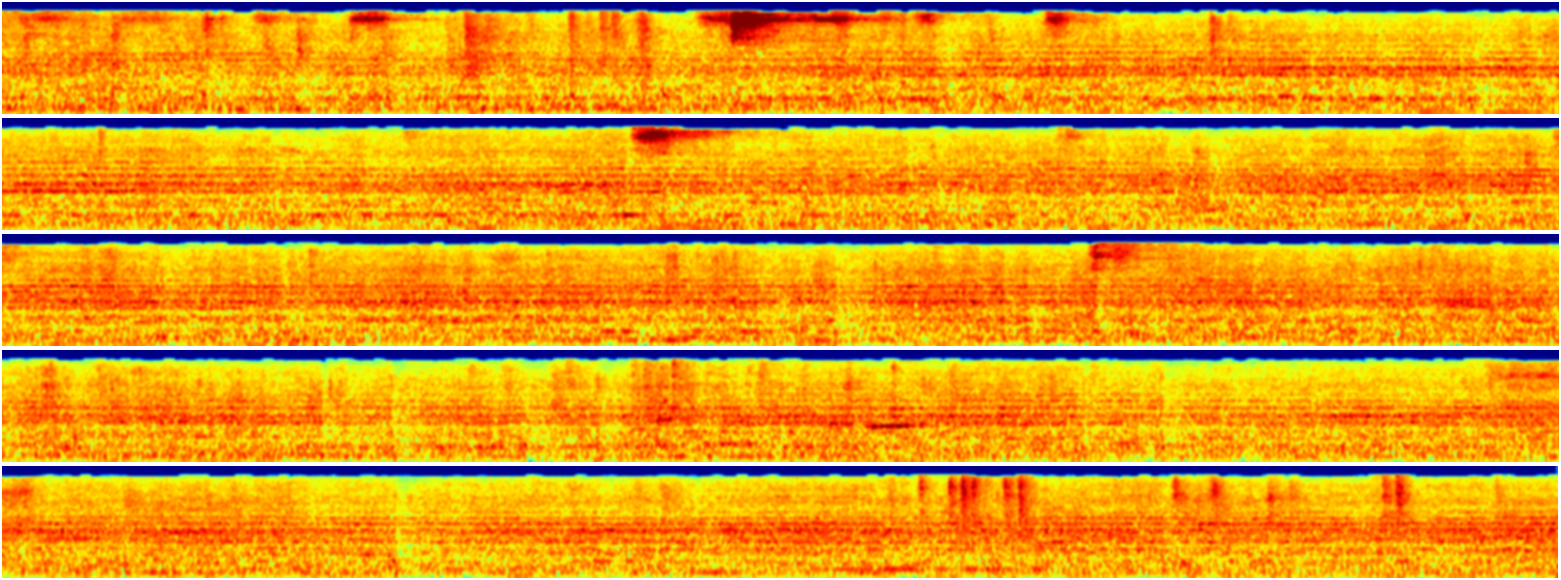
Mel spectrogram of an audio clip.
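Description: Train running through the station: a steady, unbroken rumble with a low hum and wheels running on the rails.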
